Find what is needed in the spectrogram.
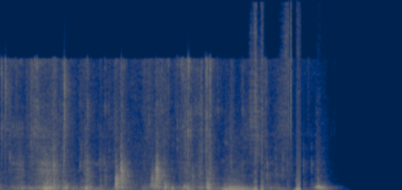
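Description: An old factory Harley-Davidson wiring loom being stripped of its heat wrap by hand: irregular rustling, scraping and clicking of cable, tape and plastic parts, stopping abruptly about five seconds in.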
